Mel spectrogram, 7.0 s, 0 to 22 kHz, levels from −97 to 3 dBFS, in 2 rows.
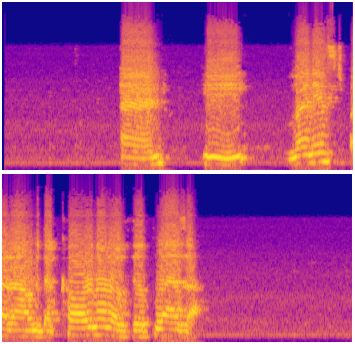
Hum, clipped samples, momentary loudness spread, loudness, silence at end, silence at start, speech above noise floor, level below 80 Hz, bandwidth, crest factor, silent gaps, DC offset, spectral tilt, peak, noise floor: none; 1%; 9 LU; -5 LUFS; 1.5 s; 1.15 s; 30 dB; -42 dBFS; over 20 kHz; 8 dB; none; under 0.1%; -2.5 dB/octave; 0 dBFS; -35 dBFS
